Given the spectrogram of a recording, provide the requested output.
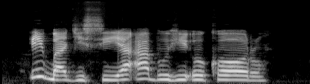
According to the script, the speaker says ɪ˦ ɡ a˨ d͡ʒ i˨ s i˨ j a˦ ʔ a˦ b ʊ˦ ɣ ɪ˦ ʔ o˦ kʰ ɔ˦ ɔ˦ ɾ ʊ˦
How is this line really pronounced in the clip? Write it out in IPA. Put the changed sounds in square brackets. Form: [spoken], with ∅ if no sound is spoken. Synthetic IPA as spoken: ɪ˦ [ɡ͡b] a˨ d͡ʒ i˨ s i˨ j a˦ ʔ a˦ b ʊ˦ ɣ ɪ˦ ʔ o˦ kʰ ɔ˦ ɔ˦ ɾ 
